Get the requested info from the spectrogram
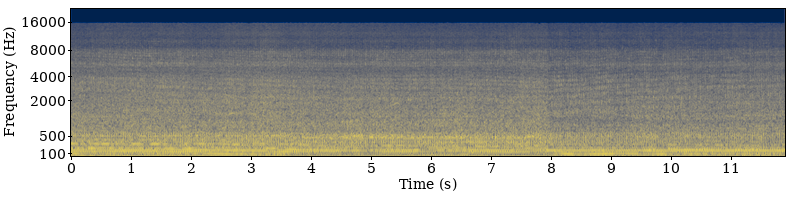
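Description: Engine of a small hatchback car converted into a lawnmower, running steadily as it drives across grass.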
